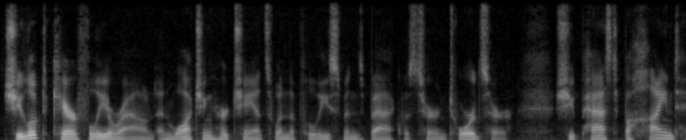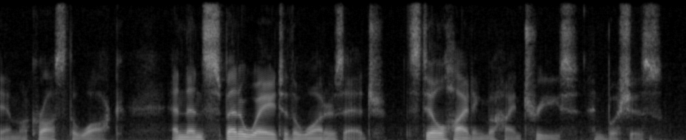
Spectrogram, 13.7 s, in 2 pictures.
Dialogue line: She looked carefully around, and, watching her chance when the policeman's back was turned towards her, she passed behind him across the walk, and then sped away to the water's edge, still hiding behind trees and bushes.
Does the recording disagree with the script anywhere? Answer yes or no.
no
